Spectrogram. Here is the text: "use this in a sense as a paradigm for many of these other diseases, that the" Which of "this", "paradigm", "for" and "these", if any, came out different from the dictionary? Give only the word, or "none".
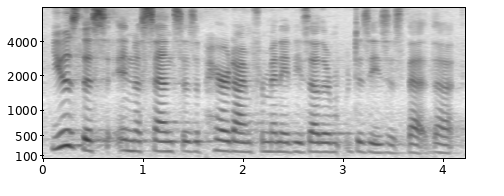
none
